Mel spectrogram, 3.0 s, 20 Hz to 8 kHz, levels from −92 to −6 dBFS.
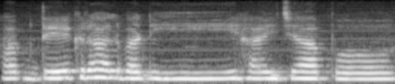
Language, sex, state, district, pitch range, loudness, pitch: Bhojpuri, female, Uttar Pradesh, Ghazipur, 220-235 Hz, -12 LUFS, 230 Hz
